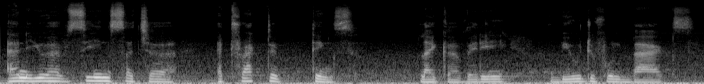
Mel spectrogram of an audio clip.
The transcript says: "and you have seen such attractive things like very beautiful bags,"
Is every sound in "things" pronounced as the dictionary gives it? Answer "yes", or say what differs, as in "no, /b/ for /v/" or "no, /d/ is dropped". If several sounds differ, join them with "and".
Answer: no, /t/ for /θ/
